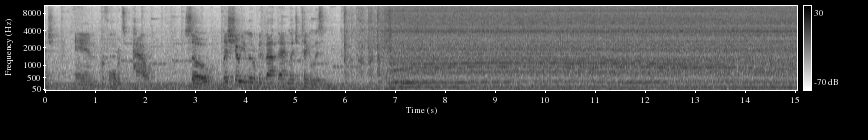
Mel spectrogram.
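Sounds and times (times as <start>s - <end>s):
car engine idling: 6.2s - 15.0s.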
